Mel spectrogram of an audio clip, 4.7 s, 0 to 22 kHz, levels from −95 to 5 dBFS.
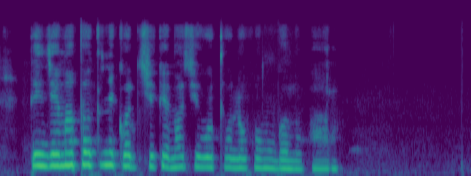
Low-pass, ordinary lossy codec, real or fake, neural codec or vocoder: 14.4 kHz; MP3, 96 kbps; fake; codec, 44.1 kHz, 2.6 kbps, SNAC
